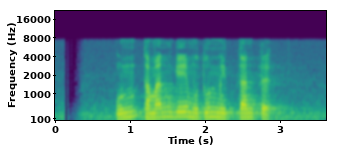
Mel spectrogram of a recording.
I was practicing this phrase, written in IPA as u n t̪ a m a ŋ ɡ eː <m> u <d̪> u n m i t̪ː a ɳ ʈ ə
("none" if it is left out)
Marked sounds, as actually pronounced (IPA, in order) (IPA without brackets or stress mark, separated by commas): m, t̪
